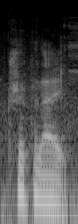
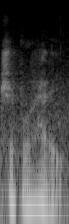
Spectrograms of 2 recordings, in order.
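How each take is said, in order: First: The letter H begins with a vowel sound. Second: The letter H begins with an H sound. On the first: The speaker calls it right. "the letter's pronounced H with an A" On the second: The speaker calls it wrong. "They don't say Triple H"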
